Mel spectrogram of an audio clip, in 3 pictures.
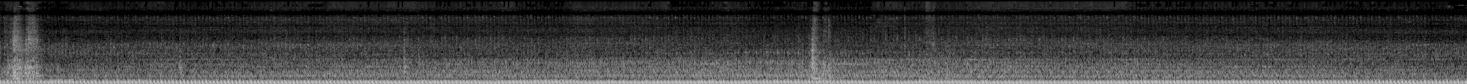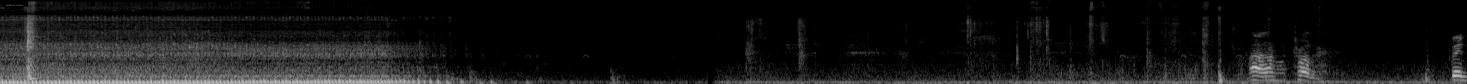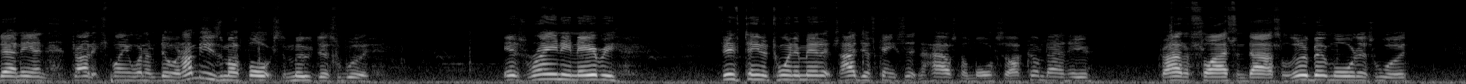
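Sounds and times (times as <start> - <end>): diesel tractor engine running: 0.0 - 19.6
sharp metallic clanks: 14.8 - 15.4.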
